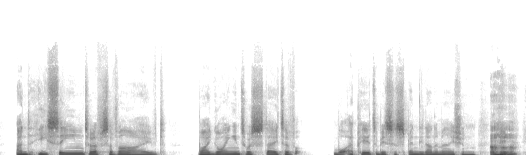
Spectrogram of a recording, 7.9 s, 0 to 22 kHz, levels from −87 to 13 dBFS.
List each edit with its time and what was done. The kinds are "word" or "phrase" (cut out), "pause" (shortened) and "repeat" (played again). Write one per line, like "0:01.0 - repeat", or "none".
none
